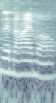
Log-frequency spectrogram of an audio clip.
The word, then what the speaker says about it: Nanaimo: tell me the pronunciation of your hometown it's pronounced Nanaimo Nanaimo yep okay I always say when I'm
